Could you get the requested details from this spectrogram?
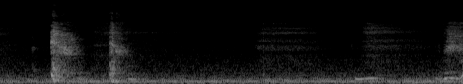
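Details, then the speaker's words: Young child during chest physiotherapy, guided to breathe out through the mouth three times then cough to clear sputum: two short, soft coughs followed by slow breaths out through the mouth. "Udah di yang ketiga nanti batukin ya. Masih batukin."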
